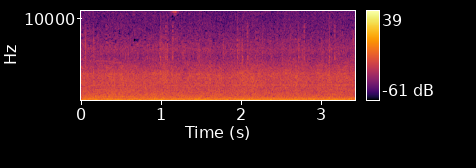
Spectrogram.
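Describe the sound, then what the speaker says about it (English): A U-boat diesel engine in the game UBOAT running after startup, a dense low rumbling drone that holds steady and fairly loud throughout. "There goes the diesel engine starting up."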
